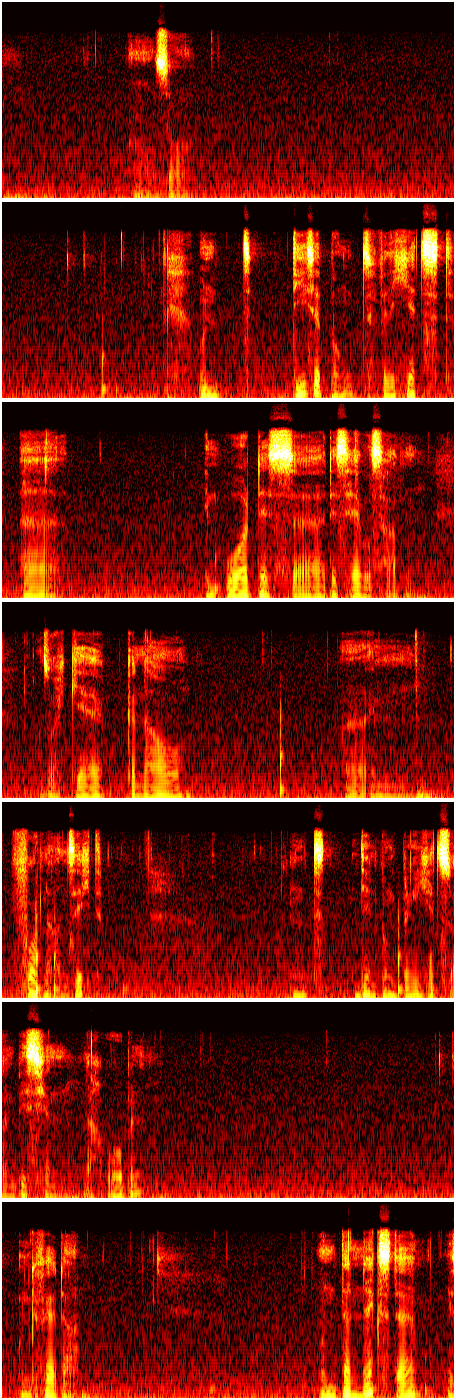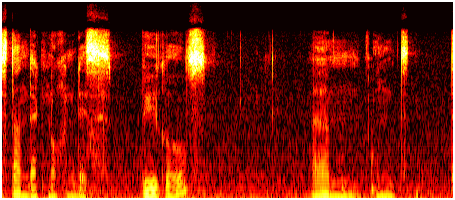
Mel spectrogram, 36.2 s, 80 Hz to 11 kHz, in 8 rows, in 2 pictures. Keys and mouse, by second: 2.1 e, 9.5-13.8 middle drag, 13.8 KP_3, 16.2 KP_Decimal, 17.7 KP_1, 24.2 g, 28.6-32.4 middle drag.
